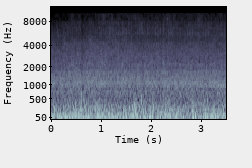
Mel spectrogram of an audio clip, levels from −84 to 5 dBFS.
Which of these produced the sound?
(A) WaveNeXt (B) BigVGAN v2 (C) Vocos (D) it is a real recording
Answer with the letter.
C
